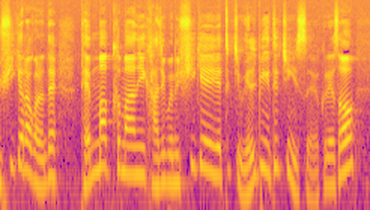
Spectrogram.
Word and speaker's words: hygge: 휘게라는 말을 써요. 휘게. 여러분, 휘게라는 말이 이렇게 됩니다. 휘게. 발음을 휘게 이렇게 써요. 휘게. HYGGE 해가지고 휘게. 이게 덴마크 발음이죠.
